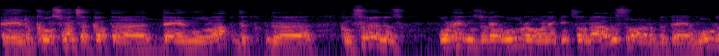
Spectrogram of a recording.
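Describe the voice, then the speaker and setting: Over noticeable background noise, a man with a high voice talks at a fairly quick pace. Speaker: environmental campaigner. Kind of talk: interview on location.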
